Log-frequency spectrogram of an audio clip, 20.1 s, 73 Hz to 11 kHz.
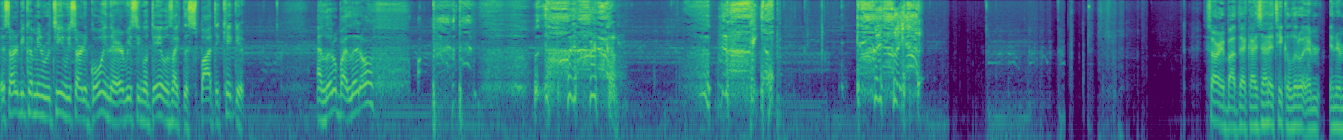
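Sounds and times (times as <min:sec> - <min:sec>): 
speech: 0:00.0 - 0:03.8, 0:04.8 - 0:07.0, 0:13.1 - 0:13.8, 0:18.1 - 0:20.1
harsh coughing from smoking a joint: 0:06.2 - 0:07.2, 0:08.0 - 0:09.4, 0:10.5 - 0:11.7, 0:12.8 - 0:13.9.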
